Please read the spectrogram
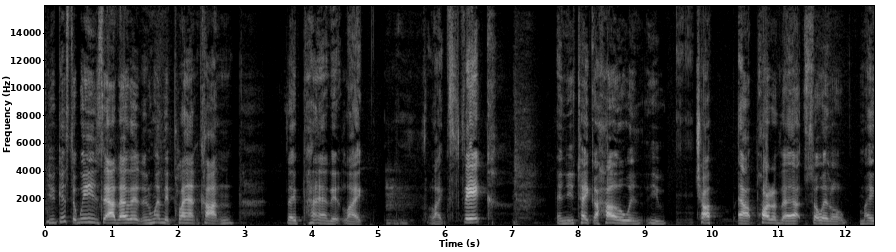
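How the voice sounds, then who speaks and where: Speaking in a Texan accent, a woman uses a fairly high voice with vocal fry and lively intonation, at a very slow pace with long, frequent pauses. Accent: Texan Southern American. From Texas, USA. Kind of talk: family interview answer. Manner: slow, hesitant.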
